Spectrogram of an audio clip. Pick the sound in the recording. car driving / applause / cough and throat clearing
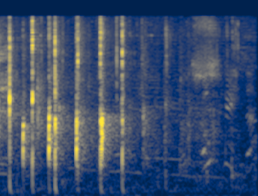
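applause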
